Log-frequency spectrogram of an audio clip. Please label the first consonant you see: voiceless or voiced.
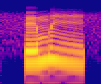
voiced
